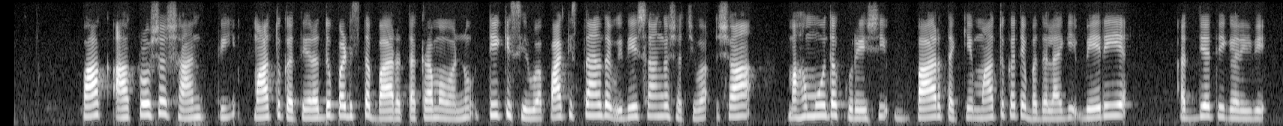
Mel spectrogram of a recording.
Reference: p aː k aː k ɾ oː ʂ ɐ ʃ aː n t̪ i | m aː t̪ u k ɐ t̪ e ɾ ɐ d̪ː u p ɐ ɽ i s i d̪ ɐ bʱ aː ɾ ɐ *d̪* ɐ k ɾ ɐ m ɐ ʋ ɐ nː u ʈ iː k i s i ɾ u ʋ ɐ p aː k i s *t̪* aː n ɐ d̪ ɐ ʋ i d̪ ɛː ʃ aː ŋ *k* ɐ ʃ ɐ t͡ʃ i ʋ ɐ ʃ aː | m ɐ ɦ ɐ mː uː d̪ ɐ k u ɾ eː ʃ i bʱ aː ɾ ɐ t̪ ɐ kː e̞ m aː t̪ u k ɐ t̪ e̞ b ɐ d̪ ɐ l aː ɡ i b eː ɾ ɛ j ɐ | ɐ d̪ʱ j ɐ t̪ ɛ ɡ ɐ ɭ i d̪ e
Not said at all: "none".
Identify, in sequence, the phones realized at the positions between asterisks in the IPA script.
t̪, t̪, ɡ

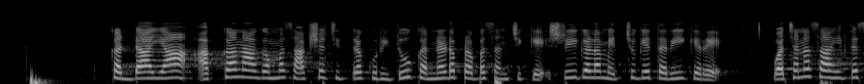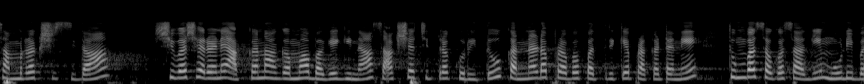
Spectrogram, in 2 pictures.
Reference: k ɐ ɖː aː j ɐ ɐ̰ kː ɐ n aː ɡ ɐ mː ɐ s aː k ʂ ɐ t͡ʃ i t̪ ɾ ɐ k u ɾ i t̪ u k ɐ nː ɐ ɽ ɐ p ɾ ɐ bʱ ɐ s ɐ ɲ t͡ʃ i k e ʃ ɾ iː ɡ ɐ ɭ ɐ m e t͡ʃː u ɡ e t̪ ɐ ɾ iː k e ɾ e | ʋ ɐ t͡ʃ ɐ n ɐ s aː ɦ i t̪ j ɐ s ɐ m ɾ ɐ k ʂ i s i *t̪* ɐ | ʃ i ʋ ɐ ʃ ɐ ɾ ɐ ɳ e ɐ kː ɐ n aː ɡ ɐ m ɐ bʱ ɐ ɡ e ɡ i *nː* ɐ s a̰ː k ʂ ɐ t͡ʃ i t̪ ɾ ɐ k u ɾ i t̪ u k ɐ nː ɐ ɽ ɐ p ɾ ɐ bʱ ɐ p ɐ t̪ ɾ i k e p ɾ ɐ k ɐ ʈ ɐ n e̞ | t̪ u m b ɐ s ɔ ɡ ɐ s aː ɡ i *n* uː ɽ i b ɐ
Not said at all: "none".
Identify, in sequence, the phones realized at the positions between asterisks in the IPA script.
d̪, n, m

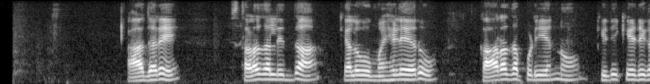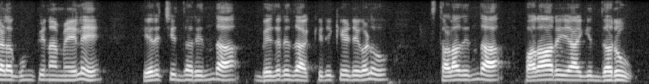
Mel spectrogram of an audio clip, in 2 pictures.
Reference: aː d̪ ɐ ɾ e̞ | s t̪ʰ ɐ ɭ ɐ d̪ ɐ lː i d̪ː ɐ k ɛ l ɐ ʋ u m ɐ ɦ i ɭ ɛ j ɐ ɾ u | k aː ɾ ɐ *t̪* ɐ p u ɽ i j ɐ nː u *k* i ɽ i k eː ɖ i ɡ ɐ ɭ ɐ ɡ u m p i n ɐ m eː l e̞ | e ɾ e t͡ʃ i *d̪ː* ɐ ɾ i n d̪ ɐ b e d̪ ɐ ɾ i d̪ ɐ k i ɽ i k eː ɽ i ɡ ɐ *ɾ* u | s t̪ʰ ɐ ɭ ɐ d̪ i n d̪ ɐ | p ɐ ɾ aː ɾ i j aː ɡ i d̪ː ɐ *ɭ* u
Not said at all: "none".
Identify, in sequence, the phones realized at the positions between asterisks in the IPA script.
d̪, k, d̪ː, ɭ, ɾ

